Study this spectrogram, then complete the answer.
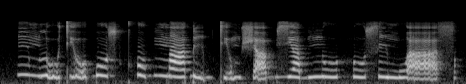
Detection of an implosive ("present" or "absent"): present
